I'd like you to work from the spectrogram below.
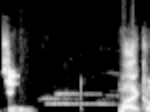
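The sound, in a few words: cat meowing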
